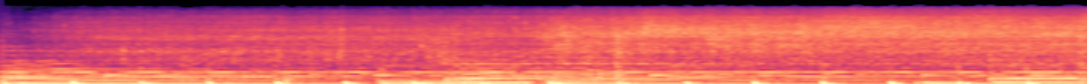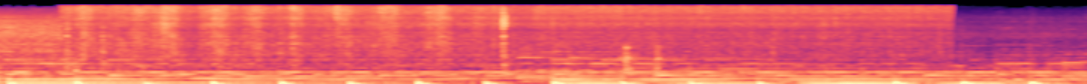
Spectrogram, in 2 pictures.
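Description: Thinly sliced beef sizzling in hot oil in a frying pan as it is stir-fried with chopsticks. The sizzle grows louder and brighter about halfway through, with sharp spattering crackles, then falls back near the end. Background music plays underneath.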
